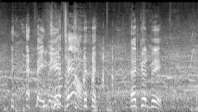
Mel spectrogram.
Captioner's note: chuckles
